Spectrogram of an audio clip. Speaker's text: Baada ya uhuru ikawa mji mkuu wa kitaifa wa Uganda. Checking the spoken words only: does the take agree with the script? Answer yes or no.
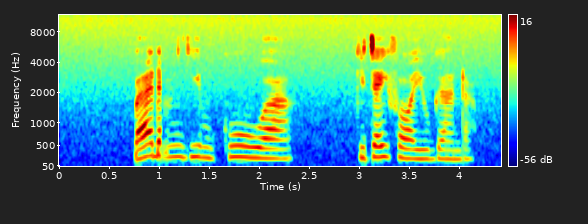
no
